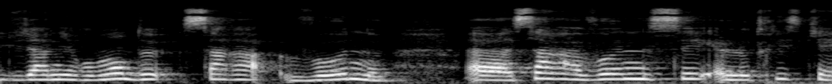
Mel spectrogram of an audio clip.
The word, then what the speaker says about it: Vaughan: s'appelle fragile réputation donc ça s'écrit Sarah Vaughan mais j'ai appris qu'on prononcer Sarah von voilà donc ce roman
